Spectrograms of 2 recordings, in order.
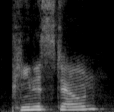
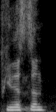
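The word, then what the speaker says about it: Penistone: Penis Stone. I've heard of that one before. Isn't it pronounced Peniston?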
